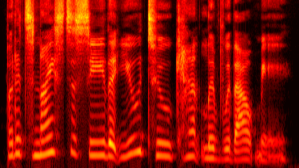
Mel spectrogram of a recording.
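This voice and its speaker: A woman voicing a brash, sharp-tongued mother in a comic dub, blunt and sardonic. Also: on the high side, big pitch swings, normal speed, a little hiss or hum. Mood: smug.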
